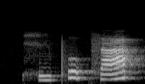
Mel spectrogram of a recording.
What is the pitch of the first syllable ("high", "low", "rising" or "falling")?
low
